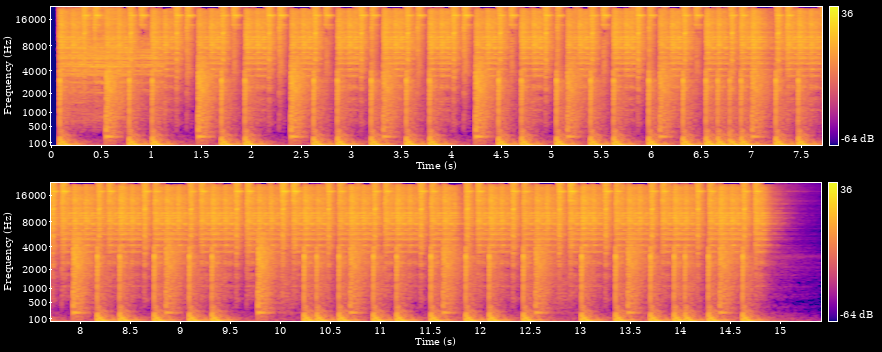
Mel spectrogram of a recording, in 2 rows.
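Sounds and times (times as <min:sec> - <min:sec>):
dance drums: 0:00.0 - 0:15.0.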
